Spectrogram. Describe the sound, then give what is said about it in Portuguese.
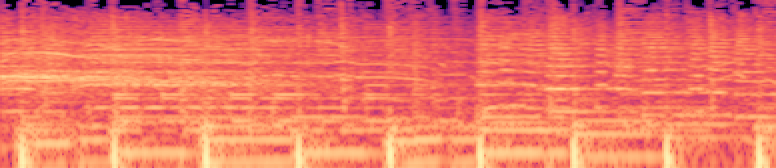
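A crowd shouts and whoops together, a dense roar of voices mixed with loud live music and a steady thumping beat throughout. “Assim em cima, quem tá gostando dá um gritinho.”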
